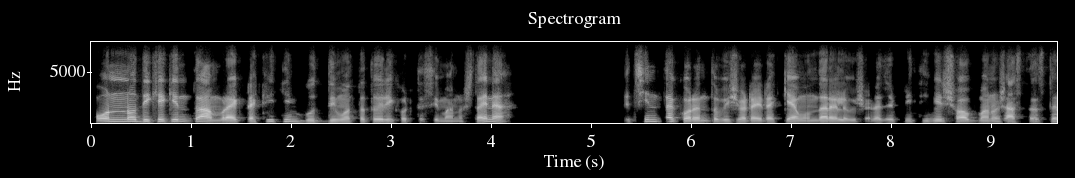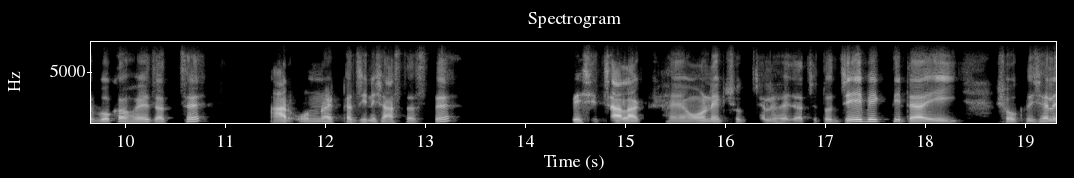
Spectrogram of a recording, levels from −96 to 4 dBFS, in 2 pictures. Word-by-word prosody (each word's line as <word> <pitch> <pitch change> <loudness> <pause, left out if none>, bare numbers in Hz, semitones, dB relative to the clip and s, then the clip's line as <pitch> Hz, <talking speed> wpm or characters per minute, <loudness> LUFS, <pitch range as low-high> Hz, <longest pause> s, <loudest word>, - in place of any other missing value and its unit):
অন্যদিকে 190 -2 +4
কিন্তু 175 -1 0
আমরা 135 0 +3
একটা 145 +3 +1
কৃত্রিম 175 +1 -7
বুদ্ধিমত্তা 130 -1 -4
তৈরি 140 0 +2
করতেছি 115 - -10
মানুষ, 100 0 -10
তাই - - +5
না? - - +5 1.4
চিন্তা 195 -1 0
করেন 140 -4 +4
তো - - -1
বিষয়টা 130 0 0
এটা 125 - +1
কেমন 130 -2 +3
দাঁড়াইল 130 -2 +5
বিষয়টা 115 +1 -6
যে 125 - -4
পৃথিবীর 145 +3 -6
সব 145 -2 +4
মানুষ 145 +2 -1
আস্তে, - - -10
আস্তে 135 +3 -8
বোকা 150 +3 0
হয়ে 140 0 0
যাচ্ছে। 135 0 -2 0.9
আর - - +7 0.2
অন্য 165 +2 -8
একটা 145 - -4
জিনিস 140 +1 -5
আস্তে, - - -9
আস্তে - - -4 1.3
বেশি 125 -2 -2
চালাক। 125 -6 +6 0.3
হ্যাঁ 115 0 -5 0.2
অনেক 135 -1 0
শক্তিশালী 115 0 -11
হয়ে 115 -2 -6
যাচ্ছে। 105 - -9
তো - - -4 0.2
যে 175 +3 +5
ব্যক্তিটা 195 -5 +1 0.2
এই 145 -1 +1 0.6
শক্তিশালী 145 +4 -2
140 Hz, 145 wpm, -23 LUFS, 130-160 Hz, 1.4 s, আর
